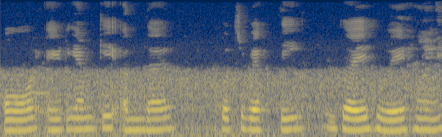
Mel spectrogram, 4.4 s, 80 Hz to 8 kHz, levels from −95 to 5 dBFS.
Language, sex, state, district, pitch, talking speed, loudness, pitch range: Hindi, female, Punjab, Pathankot, 190 Hz, 120 wpm, -15 LUFS, 185-200 Hz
